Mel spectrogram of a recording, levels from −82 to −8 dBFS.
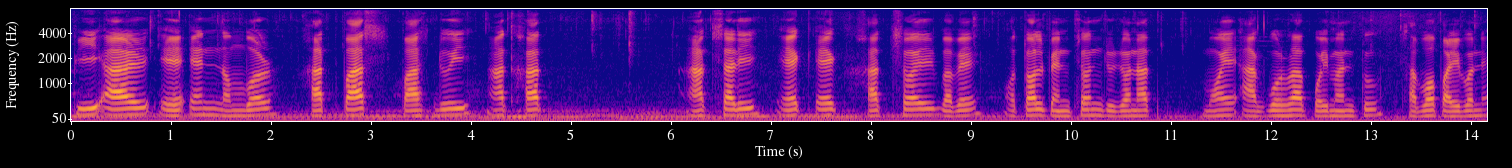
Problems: constant background noise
